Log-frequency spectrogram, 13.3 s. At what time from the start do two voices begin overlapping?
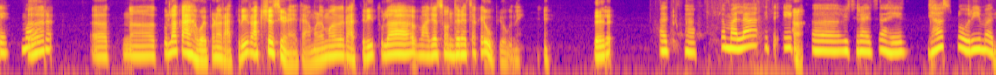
none

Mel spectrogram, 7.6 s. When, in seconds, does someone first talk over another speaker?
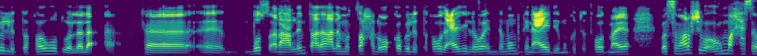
none

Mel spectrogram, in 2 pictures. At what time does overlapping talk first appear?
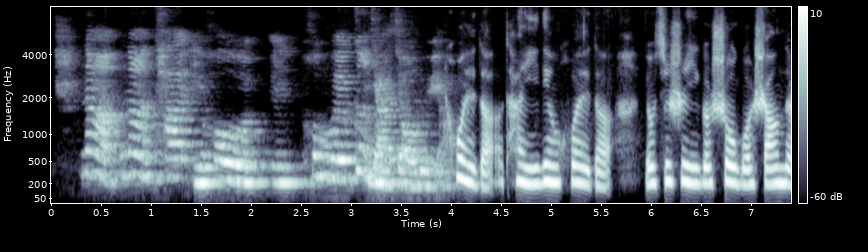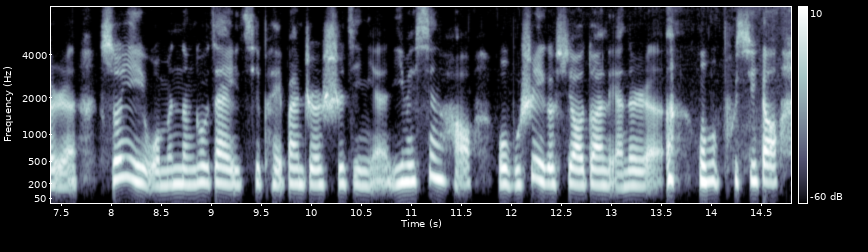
none

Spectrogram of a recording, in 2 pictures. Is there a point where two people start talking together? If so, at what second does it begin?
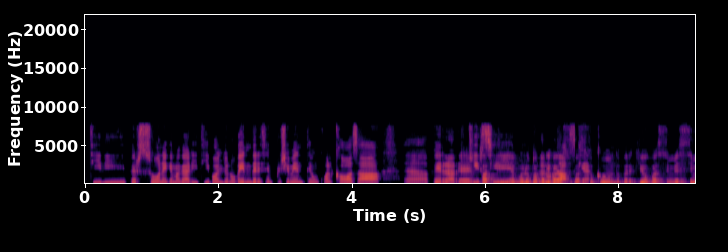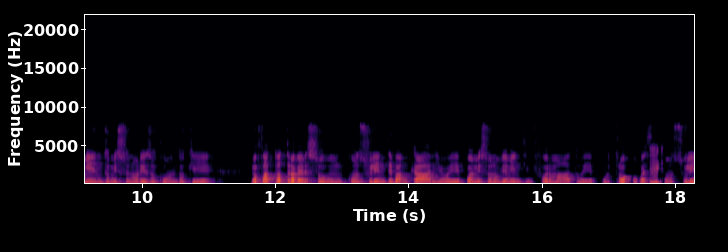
6 s

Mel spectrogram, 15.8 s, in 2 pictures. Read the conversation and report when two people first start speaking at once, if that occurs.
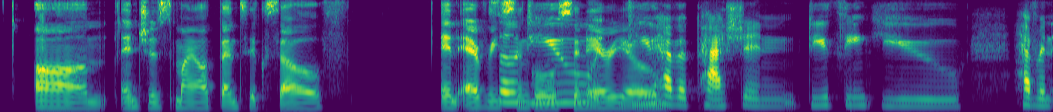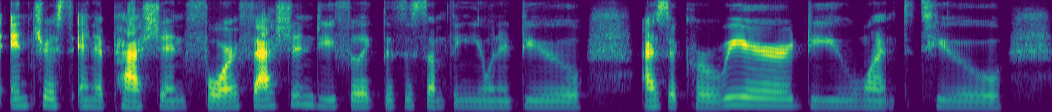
4 s

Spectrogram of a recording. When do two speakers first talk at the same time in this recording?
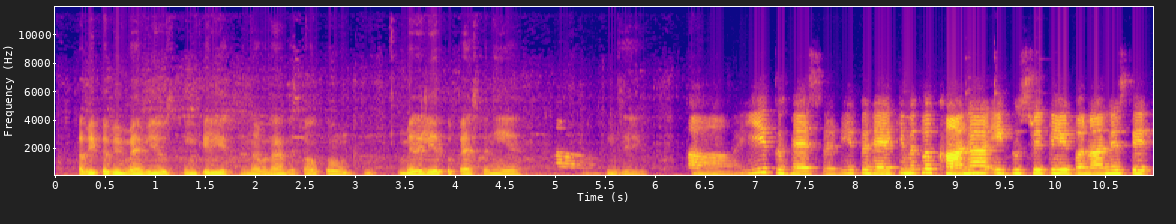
none

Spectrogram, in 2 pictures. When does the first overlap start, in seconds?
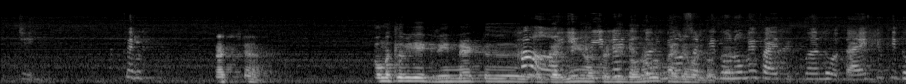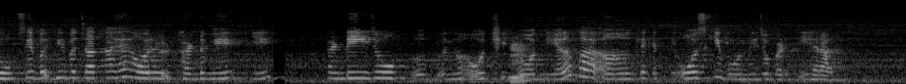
5 s

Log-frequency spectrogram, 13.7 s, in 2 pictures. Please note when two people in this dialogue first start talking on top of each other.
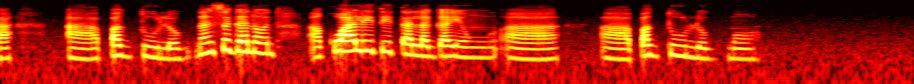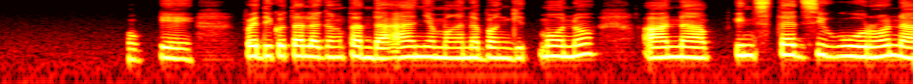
none

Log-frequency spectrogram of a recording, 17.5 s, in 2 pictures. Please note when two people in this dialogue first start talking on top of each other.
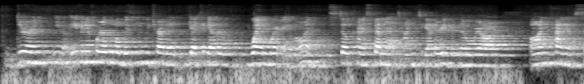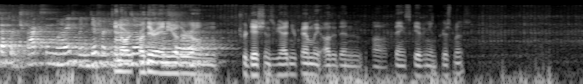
10 s

